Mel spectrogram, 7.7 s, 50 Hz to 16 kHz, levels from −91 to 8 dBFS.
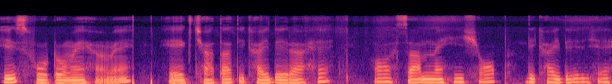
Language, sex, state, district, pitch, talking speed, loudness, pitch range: Hindi, male, Himachal Pradesh, Shimla, 140 Hz, 140 wpm, -15 LUFS, 120-155 Hz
